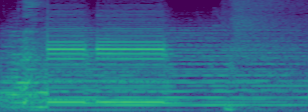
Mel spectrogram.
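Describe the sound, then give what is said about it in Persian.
A car horn honks twice in quick succession, a bright steady tone with a brief break between the two blasts, over a constant humming background. “جورج میگه هرچقدر دلت میخواد بوق بزن، میگرنش عود کرده. من فقط دو بار بوق زدم.”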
